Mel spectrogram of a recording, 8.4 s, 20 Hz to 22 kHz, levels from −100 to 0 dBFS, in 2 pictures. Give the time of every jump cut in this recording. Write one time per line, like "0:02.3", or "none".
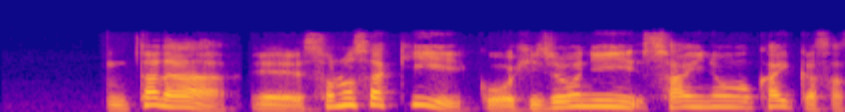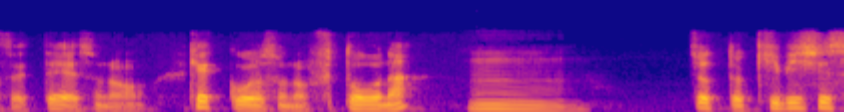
0:01.2
0:05.1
